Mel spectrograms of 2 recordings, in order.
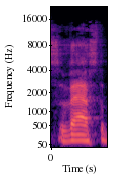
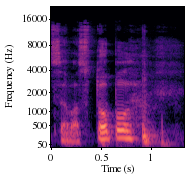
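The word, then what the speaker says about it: Sevastopol: vulga there's Stalingrad here sast got to get the accent on the right syllable not sast but sast rostov kov Eve say it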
